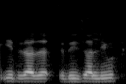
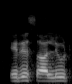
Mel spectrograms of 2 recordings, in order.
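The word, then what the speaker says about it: irresolute: इररिजोल्यूट, पहले तो हम ये जान लें कि इररिजोल्यूट, सॉरी प्रोनाउंसिएशन थोड़ी गलती कर दी। इररिसोल्यूट कहते हैं इसको, इररिसोल्यूट। ठीक है, इररिसोल्यूट।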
